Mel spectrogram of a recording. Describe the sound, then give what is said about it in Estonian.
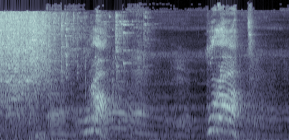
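Glass windows shatter as attackers break through them at a railway station, two loud crashing bursts of breaking glass separated by a pause, with voice-like vocal sounds underneath. “kui nood ka kõrval olevatest klaasidest läbi murdsid ja teda külgedelt haarasid”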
